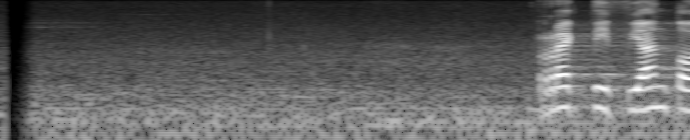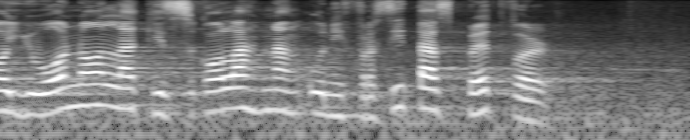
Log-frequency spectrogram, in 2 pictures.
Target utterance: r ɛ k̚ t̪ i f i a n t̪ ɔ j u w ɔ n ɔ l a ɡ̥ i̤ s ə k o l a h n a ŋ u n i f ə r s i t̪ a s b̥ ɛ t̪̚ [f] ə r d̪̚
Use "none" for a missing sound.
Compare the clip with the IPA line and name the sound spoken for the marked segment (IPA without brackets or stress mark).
f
